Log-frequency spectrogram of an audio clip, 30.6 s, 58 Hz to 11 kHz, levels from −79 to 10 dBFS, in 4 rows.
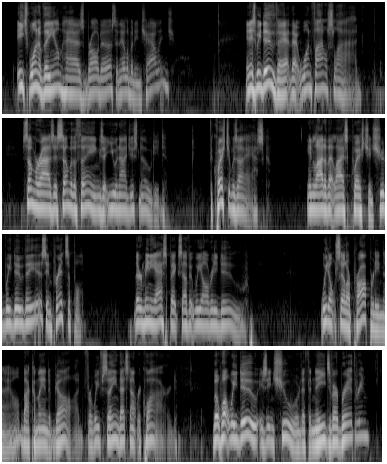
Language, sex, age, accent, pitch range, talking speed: English, male, 50-69, American, 140-170 Hz, 165 wpm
